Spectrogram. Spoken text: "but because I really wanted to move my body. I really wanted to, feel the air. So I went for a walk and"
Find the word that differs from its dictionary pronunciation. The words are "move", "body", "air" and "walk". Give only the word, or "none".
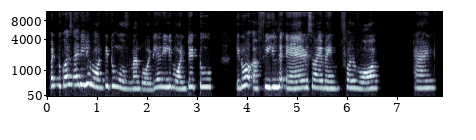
walk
